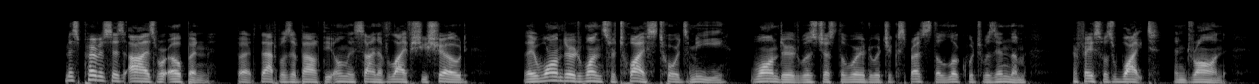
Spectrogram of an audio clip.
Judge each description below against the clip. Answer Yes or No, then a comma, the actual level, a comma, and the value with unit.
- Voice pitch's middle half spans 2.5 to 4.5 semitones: Yes, average, 2.8 semitones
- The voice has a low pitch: Yes, low, 115 Hz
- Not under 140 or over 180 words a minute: No, average, 200 wpm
